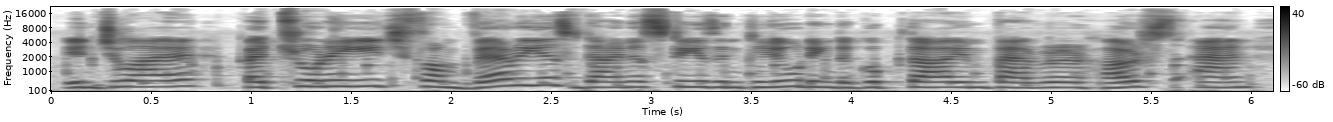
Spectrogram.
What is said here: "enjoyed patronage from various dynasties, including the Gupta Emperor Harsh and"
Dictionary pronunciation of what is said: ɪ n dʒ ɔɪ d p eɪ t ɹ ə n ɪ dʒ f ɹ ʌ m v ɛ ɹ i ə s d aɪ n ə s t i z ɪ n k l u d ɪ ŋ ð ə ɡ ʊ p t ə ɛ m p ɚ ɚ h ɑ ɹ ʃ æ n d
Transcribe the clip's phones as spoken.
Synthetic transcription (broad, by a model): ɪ n dʒ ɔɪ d p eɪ t ɹ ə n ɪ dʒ f ɹ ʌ m v ɛ ɹ i ə s d aɪ n ə s t i z ɪ n k l u d ɪ ŋ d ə ɡ ʊ p t ə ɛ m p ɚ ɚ h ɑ ɹ s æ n d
